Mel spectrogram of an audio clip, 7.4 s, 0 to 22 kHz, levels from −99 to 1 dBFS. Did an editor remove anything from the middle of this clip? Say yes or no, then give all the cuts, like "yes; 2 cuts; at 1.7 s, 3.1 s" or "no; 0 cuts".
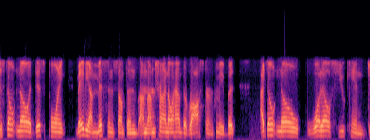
yes; 4 cuts; at 3.1 s, 4.3 s, 5.3 s, 6.0 s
